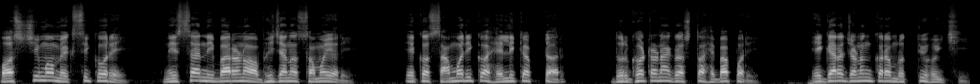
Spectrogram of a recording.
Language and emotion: Odia, neutral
